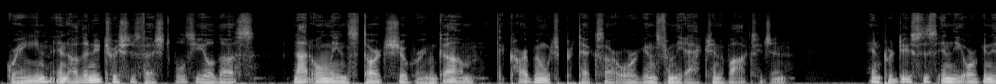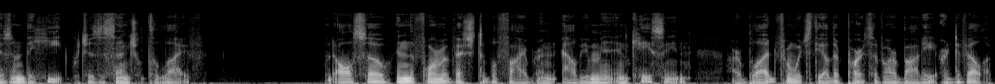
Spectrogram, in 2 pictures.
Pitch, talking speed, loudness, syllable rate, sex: 85 Hz, 180 wpm, -22 LUFS, 5.7 syllables/s, male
